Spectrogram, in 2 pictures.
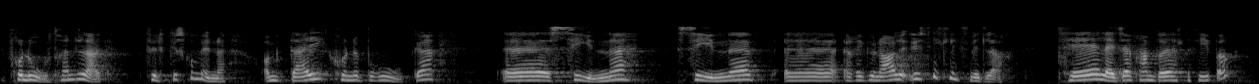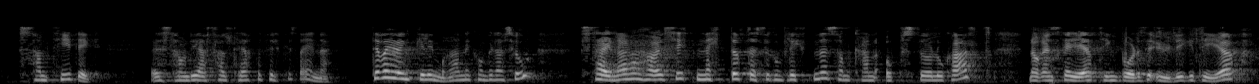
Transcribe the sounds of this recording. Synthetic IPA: fʁɔnuːʁt̪ʰʁœnd̪əlɑ̰ːɡ | fʏlkəskʰʊmʉːnəʔɔmd̪æɪkʰʉnːəbʁʉːkɑ | siːnə | siːnə | ʁɛɡɪʊnɑːləʔʉːt̪ʰʋɪklɪŋsmɪd̪lə̰ʁ | t̪ʰɪlɛd͡ʒɑfʁɑmd̪oːɪɑlt̪əfiːbəʁ | sɑmt̪ʰiːd̪ɪɡ | sɔmd̪ɪɑlt̪fɑlt̪ʰeːʁt̪əfʏlkəsæɪənə | d̪̥ɛʋɑɾjʊɛɪnɡlɪmʁɑnəkʰʊmbɪnɑsɪuːn | sæɪnɑʁəɦɑʁæsɪt̪ːnɛt̪ːɔp̚d̪ɛsːəkʊnflɪkt̪ənəsɔmkʰɑnɔpst̪oːlʊkʰɑːlt̪nɔʁɛnskɑjeːʁt̪ʰɪŋːboːd̪ət̪ʰɪlʔʉːliːkət̪ʰiːəʁ

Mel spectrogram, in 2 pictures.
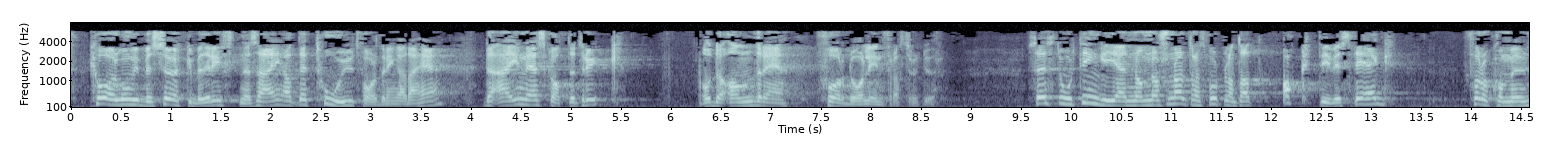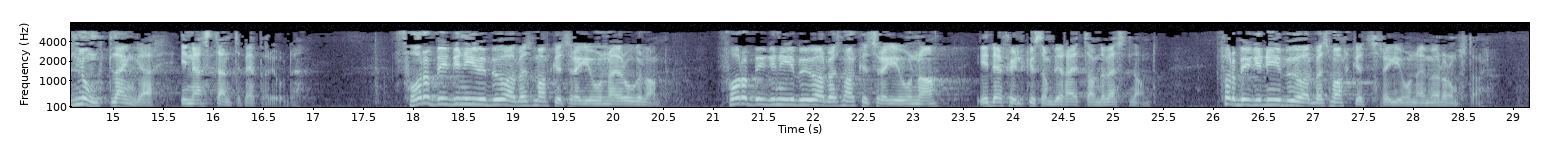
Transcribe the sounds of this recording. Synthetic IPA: kʰɑːɾɡʊŋːʋɪbəsøːkəɾbəd̪ɾɪft̪ənəsæɪɑt̪̚d̪ɛæt̪ʰuːʉːt̪fɔɾd̪ɾɪŋɑd̪æɪɦɛːɾd̪ɛʔæɪnəɛskɑt̪ːət̪ʰɾʏkː | ɔd̪ɛʔɑnd̪ɾəɛfɔɾd̪oːɭɪɪnfɾɑ̰st̪ɾʉ̰k̚t̪ʰʉ̰ːɾ | sɔɛst̪uːɾt̪ɪŋɡɪjɛnːɔmnɑʂʊnɑːlt̪ɾɑnspɔʈ̚plɑnt̪ʰɑːt̪ɑkt̪ɪʋəst̪eːɡ | fɔɾɔkʰɔmːəlʊŋt̪lɛŋə̰ɾɪnɛst̪əɛnt̪ɛpʰḛːpʰæ̰ɾɪ̰ṵːd̪ə | fɔɾɔbʏɡːənyːəbʉːɑɾbæɪsmɑɾkəd̪sɾɛɡɪuːnɑɪɾuːɡəlɑ̰n | fɔɾɔbʏɡːənyːəbʉːɑɾbæɪsmɑɾkəd̪sɾɛɡɪuːnɑ | ʔɪd̪ɛfʏlkəsɔmblɪɾhæɪt̪lɑnd̪əʋɛst̪lɑ̰nd̪ | fɔɾɔbʏɡənyːəbʉːɑɾbæɪsmɑɾkəd̪sɾɛɡɪuːnɑɾɪ̰møːɖ̪əɾʊ̰mst̪ɑ̰ːl

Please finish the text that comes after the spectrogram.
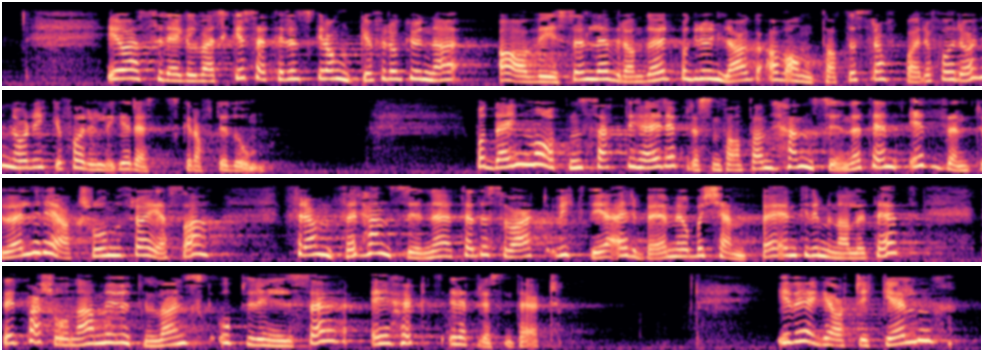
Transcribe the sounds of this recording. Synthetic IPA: ɛʉɛsɾeːɡəl̩ʋæɾkəsɛt̪ːəɾɛnskɾɑŋkəfɔɾɔkʰʉnːə | ʔɑːʋʋiːsəɛːnlɛʋəɾɑnd̪øːɾpʰɔɡɾʉnlɑːɡɑ̰ːʋɑnt̪ʰɑt̪ːəst̪ɾɑfbɑːɾəfɔɾhɔlnɔɖɛɪkːəfoːɾəlɪ̰ɡːəɾɛtt̪skʰɾɑ̰ft̪ɪd̪ʊ̰m | pʰɔd̪ɛnmoːt̪nsɛt̪̚d̪ɪhæɪɾɛpɾəsn̩t̪ʰɑnt̪ɑnhɛnsy̰ːnət̪ʰɪlɛːnɛʋənt̪ʉɛlːɾɛɑkʂuːnfɾɑeːsɑ | fɾɛmføːɾɦɛnsyːnət̪ʰɪld̪eːsʋæːʈʋɪkt̪ɪəʔɑɾbæɪəmɛoːbəçɛmpəɛːnkʰɾɪmɪnɑlɪt̪ʰeːt̪d̪̥æɾpʰæʂuːnɑmɛʉːt̪n̩lɑnskʊpɾɪnl̩səʔæɪhœkt̪ɾɛpɾɛsn̩t̪ʰḛːʈ | ɪʋeːɡeːɑʈɪkəln

